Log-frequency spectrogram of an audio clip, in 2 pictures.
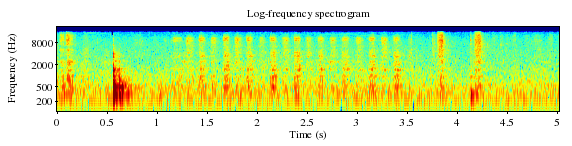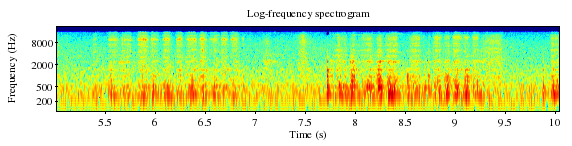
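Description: A pencil scratches drawing strokes across the flat top of a small wooden child's stool, making a soft, steady dry rasp. A sharp tap stands out near the start, another comes around the middle, and the strokes grow busier and louder in bursts toward the end.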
